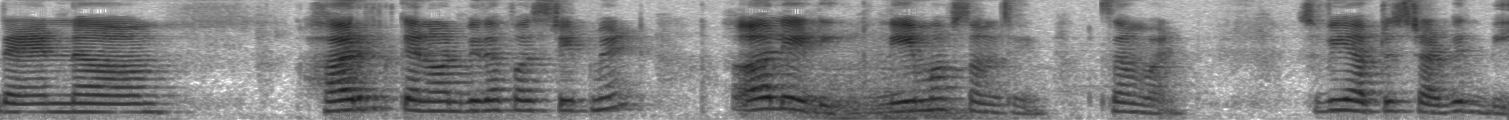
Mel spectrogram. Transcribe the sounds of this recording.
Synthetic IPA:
d̪ɛ̃n | həɾkɛnɔːʈ̚biːd̪əfəɾsʈsʈeːʈmẽɳʈ | əleːɖḭnẽːmɔʋsʌ̃mt̪ʰɪ̃ŋ | sʌ̃mʋʌ̰̃n | soʋiːhæʋʈusʈaːɾʈʋɪd̪̚biː

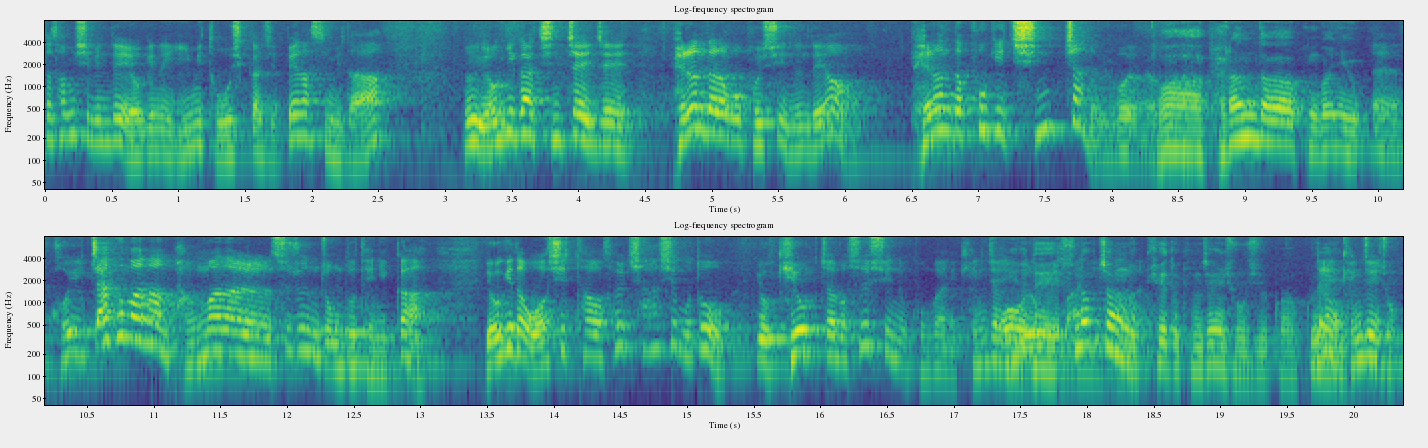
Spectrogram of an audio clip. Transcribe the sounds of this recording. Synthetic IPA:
tʰʌsʰamɕʰibinde̞jʌɡinɯnimitouɕʰi̥k͈ad͡ʑip͈e̞nas͈ɯmɲida | kɯjʌɡiɡat͡ɕint͡ɕ͈aid͡ʑe̞pe̞ɾandaɾaɡopoɭs͈uinːɯnde̞jo | pe̞ɾandapʰoɡit͡ɕint͡ɕ͈anʌɭɡʌjo̰jʌ̰wape̞ɾandakoŋɡaɲije̞kʌit͡ɕ͈aɡɯmananpaŋmanɦaɭsʰud͡ʑund͡ʑʌŋdodwe̞ɲik͈a | jʌɡidawʌɕʰitʰasʰʌɭt͡ɕʰihaɕʰiɡodojokiʌk̚t͡ɕ͈aɾos͈ʰɯɭs͈uinːɯnkoŋɡaɲikwe̞ŋd͡ʑaŋie̞esʰunap̚t͡ɕ͈aŋnokʰiedokwe̞ŋd͡ʑaŋit͡ɕoɯɕʰiɭk͈ʌk͈ak͈uneokwe̞ŋd͡ʑaŋit͡ɕok

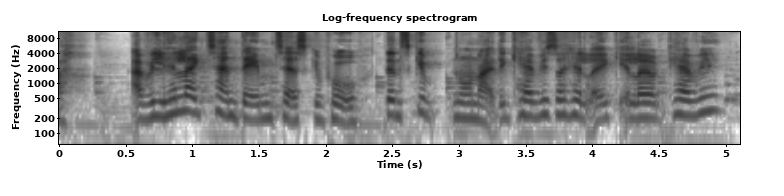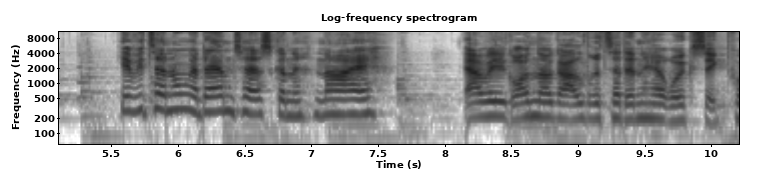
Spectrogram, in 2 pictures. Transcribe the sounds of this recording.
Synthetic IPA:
jɑ̈ɪʋe̝lɦel̰ɐe̝ɡ̥̚t͡sʰɛe̝nd̥ɛːmət͡sʰæsɡ̥əpʰɒ̽d̥ensɡ̥ænɒnɑ̈ɪ̰d̥e̝kʰæʋisɒ̽ɦel̰ʔɐe̝ɡ̥elɐkʰæʋikʰæʋit͡sʰɛ̰ːno̝ːn̩æd̥ɛːmət͡sʰæsɡ̥ɐnənɑ̈ɪ̰ | jɑɪʋe̝lɡ̥ɒ̽d̥nɒ̽ɡ̥ɑ̈ld̥ʁit͡sʰɛd̥enɦeɐʁœɡ̥seɡ̥̚pʰɒ̽

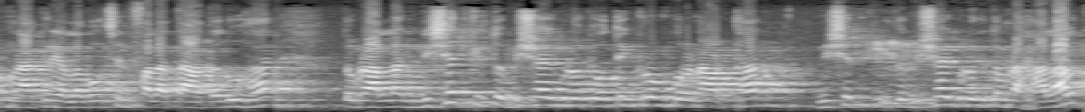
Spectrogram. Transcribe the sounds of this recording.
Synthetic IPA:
mnakoɾealːabolt͡ɕʰenfalat̪at̪ad̪uɦa | t̪omɾaalːaɾniʃed̪̚kɾit̪obiʃɔeɡulokeot̪ikːɾomkoɾonaɔɾt̪ʰat̪ | niʃed̪kɾit̪obiʃɔeɡuloket̪omɾaɦalalk

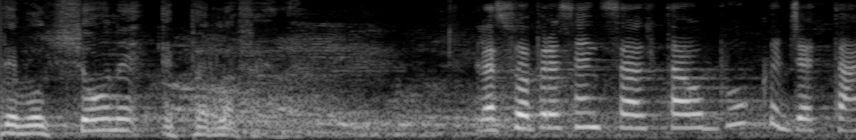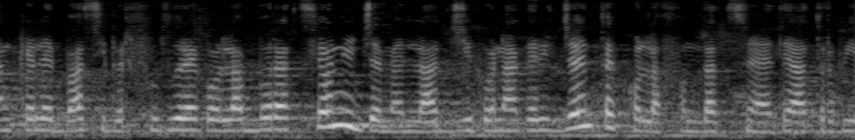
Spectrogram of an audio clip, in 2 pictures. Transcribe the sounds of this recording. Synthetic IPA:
d̪evot̪sːjoːneɛpːerlafɛːd̪e | lasuːapɾezɛnt̪saːlt̪awbukːd͡ʒɛt̪ːaaŋkelebaːsiperfut̪uːɾekolːaboɾat̪sːjoːnid͡ʒemelːad͡ʒːikonaɡɾid͡ʒɛnt̪oekːonlafond̪at̪sːjoːnet̪eaːt̪ɾop

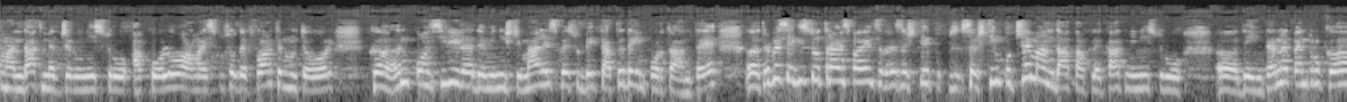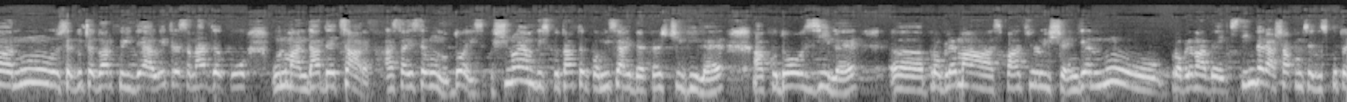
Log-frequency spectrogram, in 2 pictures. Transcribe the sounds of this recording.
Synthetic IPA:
mand̪at̪me̞rd͡ʒe̞minist̪ɾuʔako̞lo̞amːajspuso̞d̪e̞foart̪e̞mult̪e̞o̞rʲkəɨŋko̞nsiliːle̞d̪e̞miniʃt̪ɾimajale̞spe̞subje̞k̚t̪e̞at̪ɨt̪̚d̪e̞impo̞rt̪ant̪e̞t̪ɾe̞bujesəeɡzist̪eo̞t̪ɾanspaɾe̞nt̪sət̪ɾebjesəʃt̪isəʃt̪imkut͡ʃe̞mand̪at̪aple̞kat̪minist̪ɾud̪e̞int̪e̞rne̞pe̞nt̪ɾukənuse̞d̪ut͡ʃe̞d̪oarkuid̪e̞jalujt̪ɾebjsəmearɡəkuːnmand̪at̪̚d̪e̞t̪saɾəast̪aje̞st̪e̞unud̪o̞jʃino̞jamd̪iskut̪at̪ɨŋko̞misialibe̞rt̪ət̪sʲt͡ʃivile̞akud̪o̞wəzile̞ | əpɾo̞ble̞maspat̪sjulujʃeŋɡ̪ʲennupɾo̞ble̞mad̪e̞ːkst̪ind̪e̞ɾeaʃakumse̞d̪iskut̪ə

